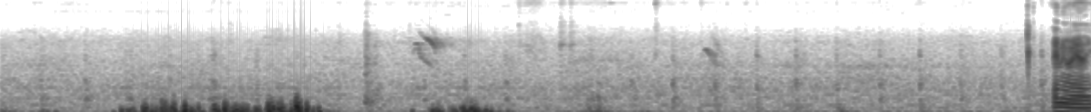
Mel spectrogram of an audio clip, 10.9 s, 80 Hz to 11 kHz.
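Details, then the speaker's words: 48-inch Coolway ceiling fan with rust and noisy bearings, running very slow: light uneven ticking three to four a second plus faint buzz; owner suspects damaged motor bearings, possibly the canopy; clicking noise. "it does have a bit of a motor issue as well I think one of the I think half of the Waring is are damaged or something cuz it makes a pretty Buzz well it could be the canopy but makes clicky Sands as"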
